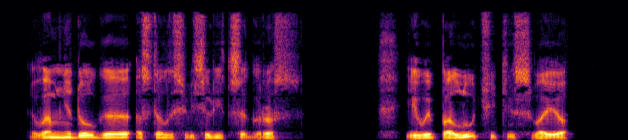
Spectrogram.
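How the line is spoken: Calm. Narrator (Russian): Стив ... спокойно произнес

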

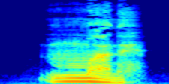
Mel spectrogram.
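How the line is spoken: Growl through clenched teeth. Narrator (Russian): стиснув зубы, прорычал Бэйнс

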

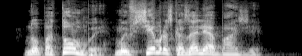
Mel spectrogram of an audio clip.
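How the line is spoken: Exclaiming. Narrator (Russian): воскликнул Пашка

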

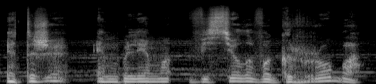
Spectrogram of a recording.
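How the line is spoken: Strained dry-throated voice. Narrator (Russian): выдавил я сквозь сухое горло

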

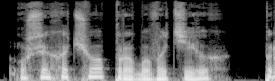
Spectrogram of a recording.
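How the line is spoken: Girl's mutter. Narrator (Russian): пробормотала меднокожая девушка

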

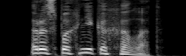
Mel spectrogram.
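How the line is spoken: Tender request. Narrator (Russian): Попросила она ласково

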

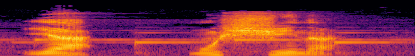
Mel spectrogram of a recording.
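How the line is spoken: Pitiful, unsure. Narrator (Russian): В полной тишине это прозвучало жалко и неуверенно

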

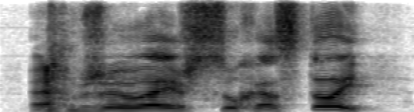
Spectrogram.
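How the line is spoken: Laughing. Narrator (Russian): рассмеялся Максим

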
